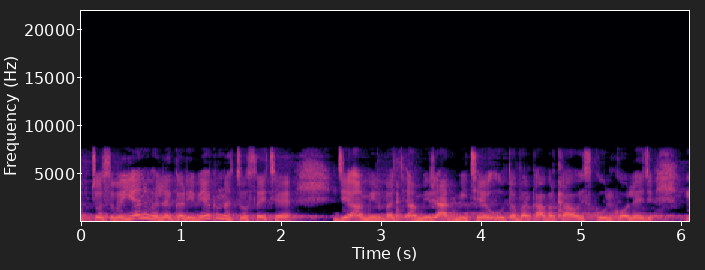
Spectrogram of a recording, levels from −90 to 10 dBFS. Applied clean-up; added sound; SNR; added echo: none; none; none; none.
